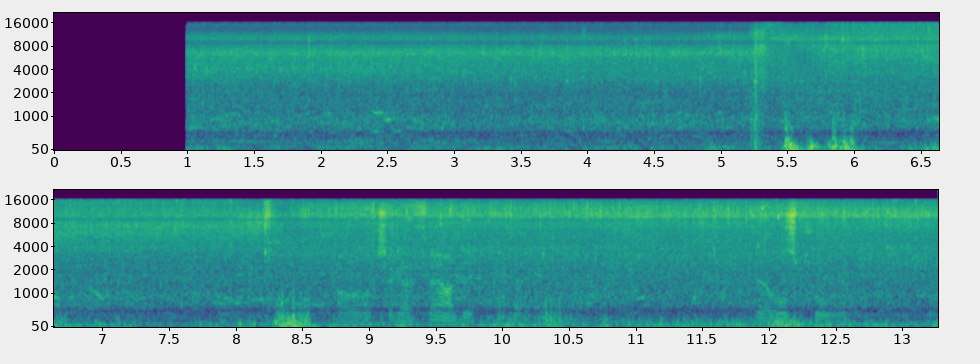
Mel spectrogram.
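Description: A shallow stream burbles over rocks outdoors.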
